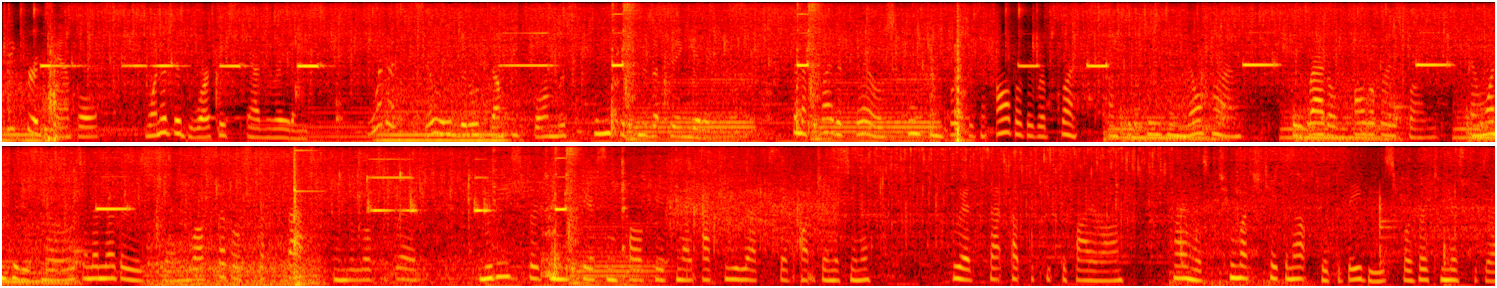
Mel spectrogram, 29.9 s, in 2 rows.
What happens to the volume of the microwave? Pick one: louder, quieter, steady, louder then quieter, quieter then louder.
steady.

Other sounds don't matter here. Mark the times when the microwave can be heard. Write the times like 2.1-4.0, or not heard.
0.0-21.6.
